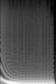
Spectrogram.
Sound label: bombo, kicks, Hardcore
